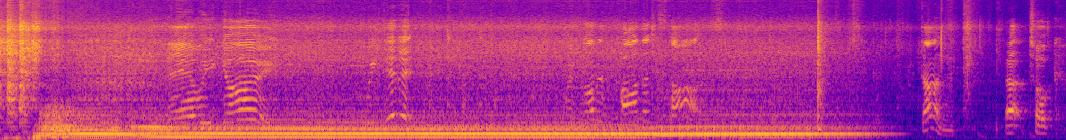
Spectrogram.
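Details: Nissan Z car after weeks sitting, freshly fitted secondhand starter motor: engine catches quickly and holds a strong, even run about eight seconds with no misses or knocks, then switched off.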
